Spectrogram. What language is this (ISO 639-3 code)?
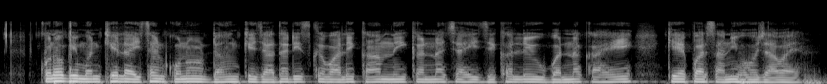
hne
